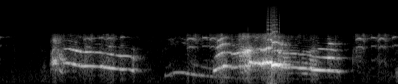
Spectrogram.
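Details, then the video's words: A pug singing: two drawn-out, wavering tonal howls that slide gently downward, the second louder and longer with a sharp click near its peak, separated by a brief pause. "the pug singing"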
